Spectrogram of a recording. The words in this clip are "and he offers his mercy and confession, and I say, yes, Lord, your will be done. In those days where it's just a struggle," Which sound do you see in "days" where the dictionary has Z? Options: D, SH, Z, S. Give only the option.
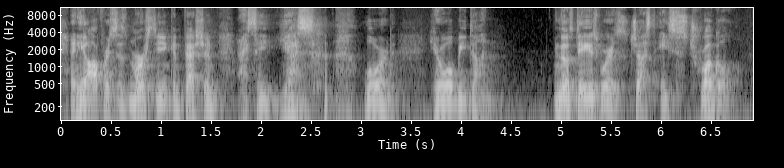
Z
